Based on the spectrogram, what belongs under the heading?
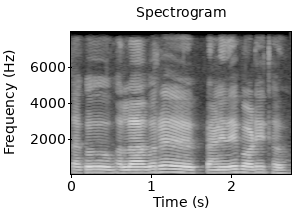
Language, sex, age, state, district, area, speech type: Odia, male, 18-30, Odisha, Kendujhar, urban, spontaneous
